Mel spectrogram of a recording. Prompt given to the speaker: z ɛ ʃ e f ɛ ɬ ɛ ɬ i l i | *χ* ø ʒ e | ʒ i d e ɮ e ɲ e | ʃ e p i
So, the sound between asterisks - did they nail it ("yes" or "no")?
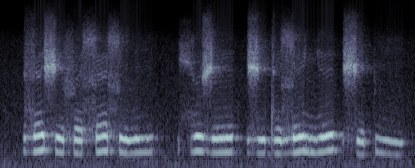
no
